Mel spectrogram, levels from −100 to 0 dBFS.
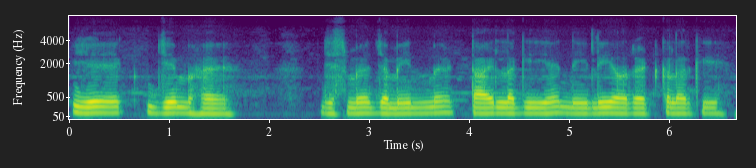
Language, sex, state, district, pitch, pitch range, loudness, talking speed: Hindi, male, Uttar Pradesh, Lucknow, 120 Hz, 115-125 Hz, -16 LUFS, 125 wpm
